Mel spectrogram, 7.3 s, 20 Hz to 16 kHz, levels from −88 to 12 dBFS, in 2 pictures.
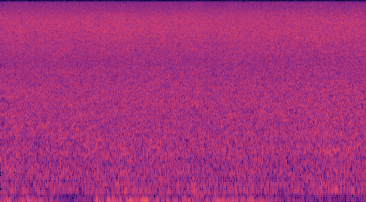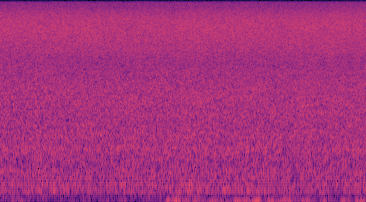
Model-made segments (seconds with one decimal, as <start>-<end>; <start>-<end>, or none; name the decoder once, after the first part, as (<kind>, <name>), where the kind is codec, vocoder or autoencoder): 0.0-2.5 (autoencoder, DAC-VAE); 6.5-7.3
